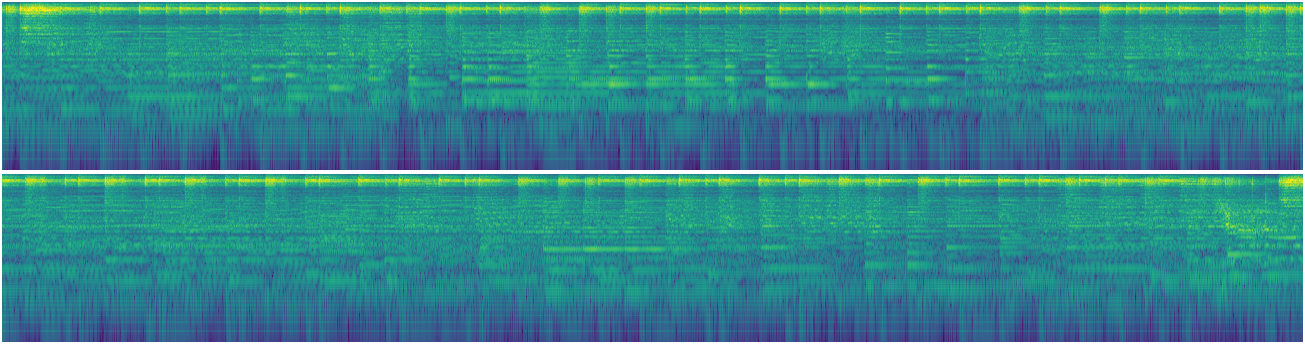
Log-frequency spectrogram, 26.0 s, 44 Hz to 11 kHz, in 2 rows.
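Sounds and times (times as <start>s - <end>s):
slow piano ballad: 0.0s - 26.0s.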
